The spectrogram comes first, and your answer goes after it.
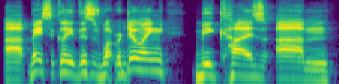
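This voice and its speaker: Animated, irreverent male streamer. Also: on the high side, moderate pace, clear, resonant tone. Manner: irreverent, joking, heavy swearing. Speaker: streamer, reaction host. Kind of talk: casual livestream reaction commentary.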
